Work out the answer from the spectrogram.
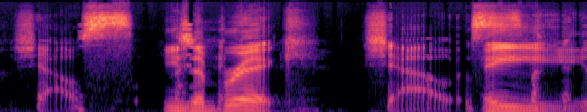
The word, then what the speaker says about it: Schalch: every time, but that my last name is Shouse, not Schlack or Shaylock or Schalk. It's Shouse, rhymes with house. Shouse.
